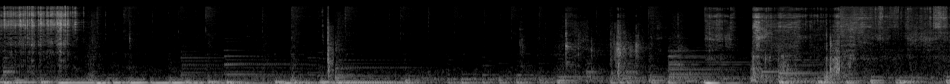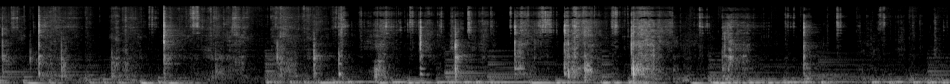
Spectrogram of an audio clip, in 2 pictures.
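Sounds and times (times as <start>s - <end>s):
spoon stirring rice in pot: 7.0s - 19.0s.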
